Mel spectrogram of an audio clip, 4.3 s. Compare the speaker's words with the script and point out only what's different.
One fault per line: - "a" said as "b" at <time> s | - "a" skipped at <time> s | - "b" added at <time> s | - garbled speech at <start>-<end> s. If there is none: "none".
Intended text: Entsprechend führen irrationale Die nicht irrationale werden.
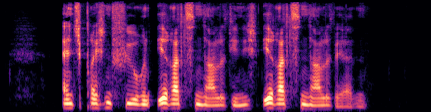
none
